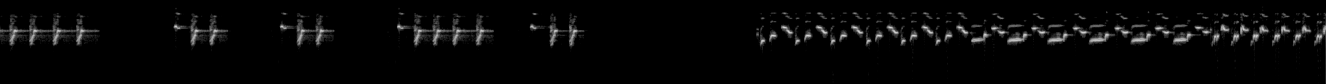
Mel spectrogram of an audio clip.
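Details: European goldfinch song recorded for training captive birds: short bursts of four or five bright repeated notes separated by pauses, then a fast continuous twittering run of varied chirps and trills.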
